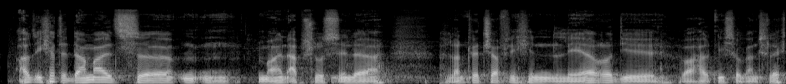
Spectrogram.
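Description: A man with a very deep, low voice speaks at a very slow pace with long, frequent pauses. His loudness stays very even, his pitch shows ordinary variation, and noticeable background noise can be heard. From Lower Rhine, western Germany (Neukirchen-Vluyn). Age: 70s. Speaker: politician and farmer. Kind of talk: radio interview. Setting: on his farm. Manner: hesitant, many fillers.

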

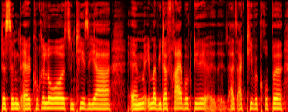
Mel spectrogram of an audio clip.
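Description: On a very clean recording with a silent background, a woman speaks fairly slowly in a very deep, low pitch. Her dark, mellow tone stays in monotone, flat intonation. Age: 30s. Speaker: social scientist and football fan activist. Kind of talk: interview. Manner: hesitant, many filler sounds.

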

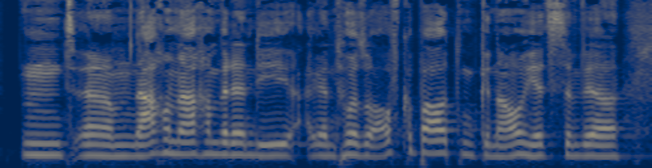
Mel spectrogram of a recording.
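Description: A man speaks at a moderate pace and a fairly high pitch. The recording is very clean, with a silent background. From eastern Germany, Saxony-Anhalt near Dessau. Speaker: content creator and agency founder. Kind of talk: podcast interview.

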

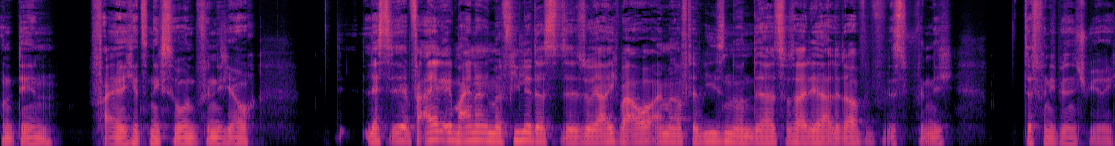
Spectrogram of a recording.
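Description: At a moderate pace, the voice carries vocal fry and a slightly mellow tone with fairly even intonation, recorded very cleanly against a silent background. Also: man, medium pitch for a man.

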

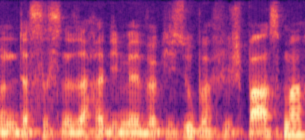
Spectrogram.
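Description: Talking at a very fast pace, a man with a very deep, low voice keeps his intonation fairly even amid noticeable background noise and audible room echo. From Lower Saxony, Germany (Peine). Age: 20s. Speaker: wholesale trade apprentice. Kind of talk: podcast interview.

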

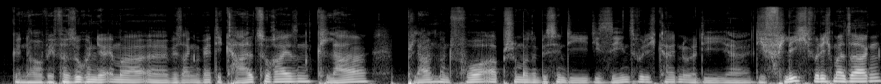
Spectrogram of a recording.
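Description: Over noticeable background noise, a man with a fairly low pitch speaks at a fairly quick pace with ordinary pitch variation. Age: 30s. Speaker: travel podcaster. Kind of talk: casual interview.

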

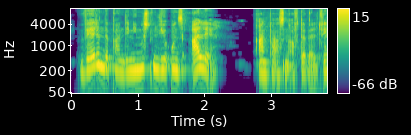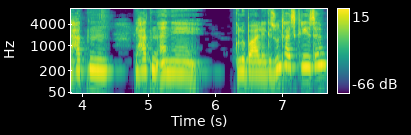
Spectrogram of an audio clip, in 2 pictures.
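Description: A woman at medium pitch with ordinary pitch variation and a moderate pace, an ordinary speaking voice. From Lebanon, Beirut. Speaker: animal welfare campaigner. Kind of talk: interview.

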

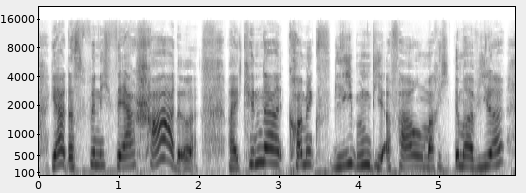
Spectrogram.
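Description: Her pitch high and its variation ordinary, a woman talks at a moderate pace with big swings in loudness. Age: 30s. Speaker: comic author and illustrator. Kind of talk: interview. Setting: podcast bus at book fair.

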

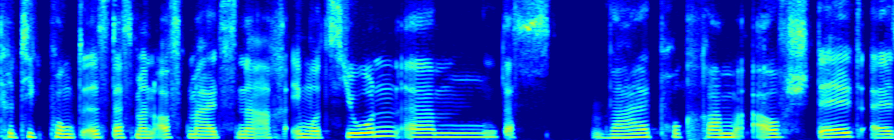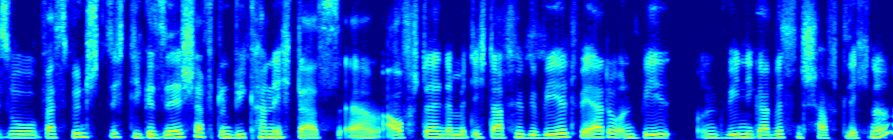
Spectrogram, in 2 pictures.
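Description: In a dry, close recording with no echo and a quiet background, a woman has an unremarkable speaking voice, medium in pitch and fairly even in intonation, at a fairly slow pace. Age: 30s. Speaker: farmer. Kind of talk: casual chat.

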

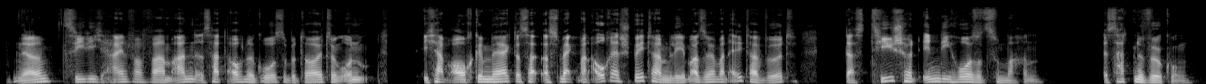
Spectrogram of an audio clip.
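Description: This is an ordinary speaking voice from a man at medium pitch with ordinary pitch variation. He talks at a moderate pace on a very clean recording with a silent background. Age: 20s. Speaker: podcast co-host. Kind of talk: casual chat.

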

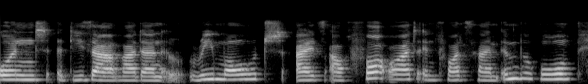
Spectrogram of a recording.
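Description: A woman speaks at a very slow pace. Her voice is fairly high-pitched, with fairly even intonation. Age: 40s. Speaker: sales manager. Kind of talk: interview.

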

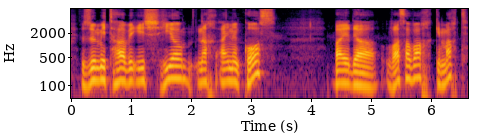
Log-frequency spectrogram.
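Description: Pacing very slowly, a man speaks at a medium pitch with ordinary pitch variation. The recording is very clean, with a silent background. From Morocco. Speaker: lifeguard and trained baker. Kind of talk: interview. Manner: halting.

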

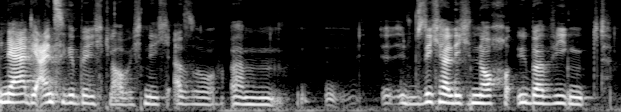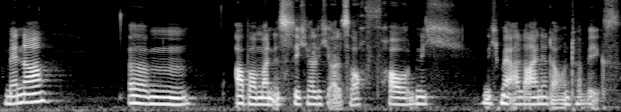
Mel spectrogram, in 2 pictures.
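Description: At a fairly slow pace, a woman with an ordinary speaking voice talks in a fairly low pitch with fairly even intonation. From Hanover, Germany. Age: 40s. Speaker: football fan. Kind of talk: casual chat. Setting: stadium.

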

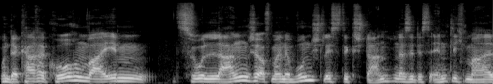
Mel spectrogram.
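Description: The recording is very clean with a silent background. A man with an unremarkable speaking voice talks at a moderate pace and medium pitch. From Bavaria, Augsburg. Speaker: mountain biker and adventurer. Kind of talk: interview.

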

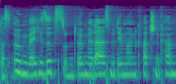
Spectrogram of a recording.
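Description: A woman talks at a very fast pace. Her medium-pitched voice stays in a flat monotone. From Hannover, northern Germany. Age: 20s. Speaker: design student, flatmate. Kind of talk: casual chat. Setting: living room of a shared flat.

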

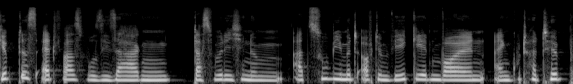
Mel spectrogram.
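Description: Dry, close woman's voice with no echo, a dark, mellow tone, medium pitch, fairly even intonation and a moderate pace. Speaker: trainee podcast host. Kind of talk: interview.

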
